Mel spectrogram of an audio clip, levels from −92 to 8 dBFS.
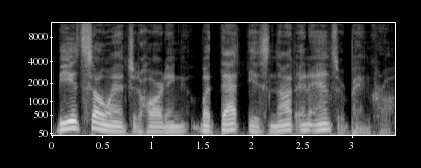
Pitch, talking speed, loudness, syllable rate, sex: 110 Hz, 210 wpm, -19 LUFS, 5.3 syllables/s, male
